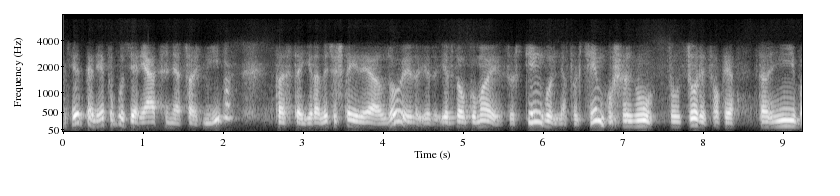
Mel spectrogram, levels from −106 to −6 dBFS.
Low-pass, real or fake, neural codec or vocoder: 7.2 kHz; fake; codec, 24 kHz, 0.5 kbps, DualCodec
